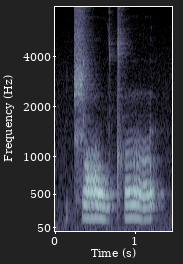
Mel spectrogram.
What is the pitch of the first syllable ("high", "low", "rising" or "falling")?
low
